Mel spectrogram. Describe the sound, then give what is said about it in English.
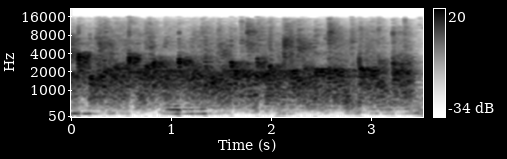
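A loud, dense round of applause welcomes a speaker, with many hands clapping steadily and evenly throughout, tapering slightly at the very end. “I already got not one but two rounds of applause”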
